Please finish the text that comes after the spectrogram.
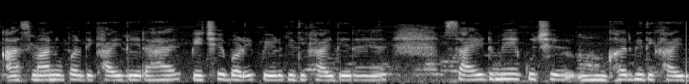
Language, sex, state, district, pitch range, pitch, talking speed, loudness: Hindi, female, Bihar, Vaishali, 205-235 Hz, 215 Hz, 185 wpm, -11 LUFS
